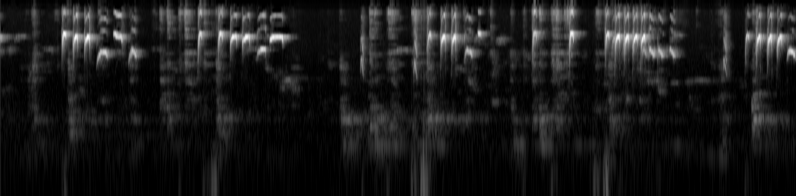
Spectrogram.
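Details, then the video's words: Forest-caught cinereous tit giving its lure song used to provoke other birds: repeated fast series of high sharp whistles and down-slurred notes in several bursts, with faint low background noise. "Pancingan Burung Glatik Batu Bahan Hutan Auto Ngeplong Wucit Wuit Ngerol Panjang"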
